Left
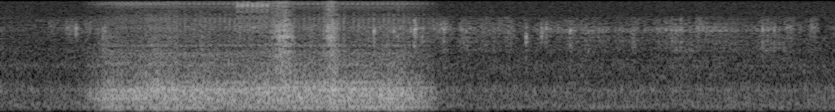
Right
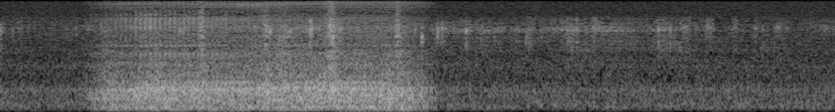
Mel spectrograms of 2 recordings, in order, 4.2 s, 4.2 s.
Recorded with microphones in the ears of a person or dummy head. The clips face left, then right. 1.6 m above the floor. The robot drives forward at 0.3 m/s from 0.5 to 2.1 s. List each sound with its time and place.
Only background noise.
